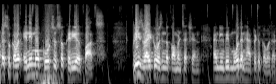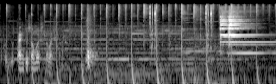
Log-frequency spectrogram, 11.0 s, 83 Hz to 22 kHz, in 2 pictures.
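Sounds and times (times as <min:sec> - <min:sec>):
background music with steady beat: 0:00.0 - 0:11.0
bell chime notification: 0:09.9 - 0:11.0.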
